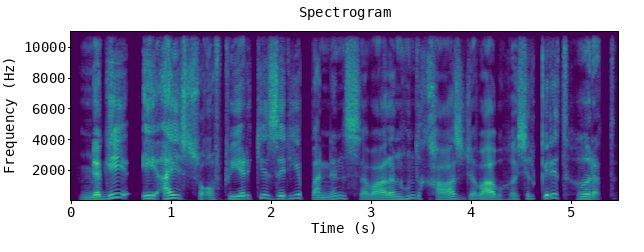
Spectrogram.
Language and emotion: Kashmiri, surprised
